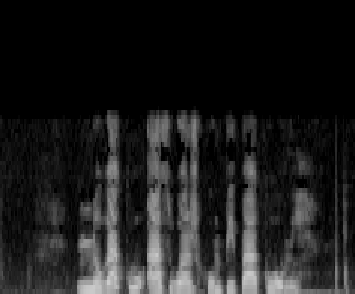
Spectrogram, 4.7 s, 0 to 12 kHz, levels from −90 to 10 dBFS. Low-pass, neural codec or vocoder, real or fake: 7.2 kHz; none; real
